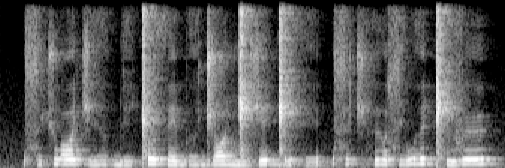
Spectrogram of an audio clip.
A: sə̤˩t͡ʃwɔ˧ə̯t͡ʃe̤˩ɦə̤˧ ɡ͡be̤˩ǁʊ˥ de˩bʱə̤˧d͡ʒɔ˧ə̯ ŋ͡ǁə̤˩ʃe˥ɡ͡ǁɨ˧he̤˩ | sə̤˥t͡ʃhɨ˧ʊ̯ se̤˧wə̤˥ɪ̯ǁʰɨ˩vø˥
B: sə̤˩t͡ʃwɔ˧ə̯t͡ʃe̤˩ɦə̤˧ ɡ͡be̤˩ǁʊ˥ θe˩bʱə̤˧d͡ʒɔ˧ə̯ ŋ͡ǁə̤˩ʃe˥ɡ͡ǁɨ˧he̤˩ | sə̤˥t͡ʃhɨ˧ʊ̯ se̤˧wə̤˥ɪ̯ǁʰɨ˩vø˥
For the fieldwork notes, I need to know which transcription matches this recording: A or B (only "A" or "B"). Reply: B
